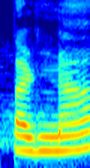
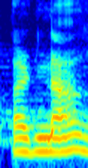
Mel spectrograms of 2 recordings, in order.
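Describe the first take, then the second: No difference in how they are said.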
